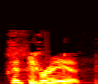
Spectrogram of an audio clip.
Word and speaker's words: Petraeus: Petraeus, yeah. P-E-T-R-A-E-U-S.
